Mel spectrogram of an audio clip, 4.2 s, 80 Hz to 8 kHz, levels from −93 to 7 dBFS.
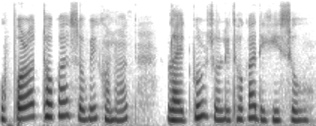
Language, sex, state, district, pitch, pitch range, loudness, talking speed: Assamese, female, Assam, Kamrup Metropolitan, 245 Hz, 225-275 Hz, -20 LUFS, 100 wpm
